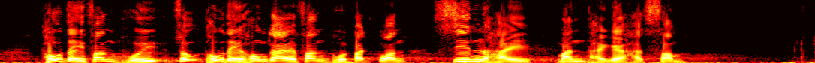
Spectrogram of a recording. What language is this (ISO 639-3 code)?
yue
